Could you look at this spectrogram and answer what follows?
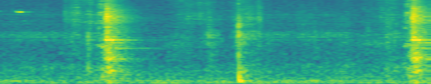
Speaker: That nice dull thud of the piston dropping back to the bottom. And that's just me lifting it with my finger and dropping it.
